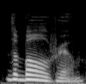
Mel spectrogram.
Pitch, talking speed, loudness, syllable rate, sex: 185 Hz, 210 wpm, -15 LUFS, 3.9 syllables/s, female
